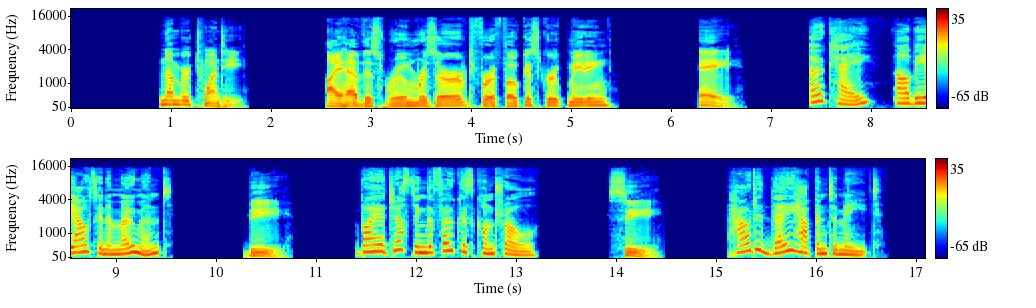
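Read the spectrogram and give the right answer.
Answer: A: Okay, I'll be out in a moment.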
